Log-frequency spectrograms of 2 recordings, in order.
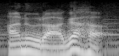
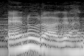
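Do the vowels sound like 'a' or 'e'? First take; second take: a; e. First: The vowels are clear 'a' sounds. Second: The 'a' vowels are pronounced like 'e'. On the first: The speaker calls it right. "अनुरागः यह कहना है" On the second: The speaker calls it wrong. "अनुरागः नहीं कहकर"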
